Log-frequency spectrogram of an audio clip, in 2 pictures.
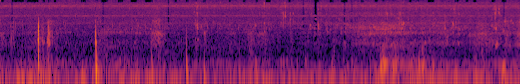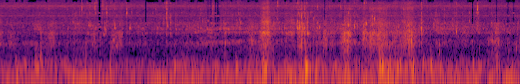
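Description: Underwater sound heard through a camera's waterproof housing: a muffled low rumble of moving water with scattered clicks and knocks, and a swishing hiss in the second half. A faint steady high whine runs underneath.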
